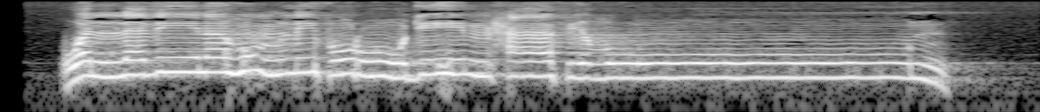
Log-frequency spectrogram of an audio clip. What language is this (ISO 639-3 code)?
ara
